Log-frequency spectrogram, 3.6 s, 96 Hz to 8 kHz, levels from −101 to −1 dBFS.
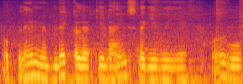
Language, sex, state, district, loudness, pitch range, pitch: Hindi, male, Gujarat, Gandhinagar, -16 LUFS, 115-135 Hz, 125 Hz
